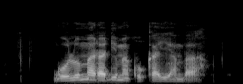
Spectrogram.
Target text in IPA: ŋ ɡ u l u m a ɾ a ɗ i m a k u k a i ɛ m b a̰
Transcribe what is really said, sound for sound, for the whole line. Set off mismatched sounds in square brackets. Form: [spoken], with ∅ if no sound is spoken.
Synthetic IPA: ŋ ɡ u l u m a ɾ a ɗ i m a k u k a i [a] m b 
